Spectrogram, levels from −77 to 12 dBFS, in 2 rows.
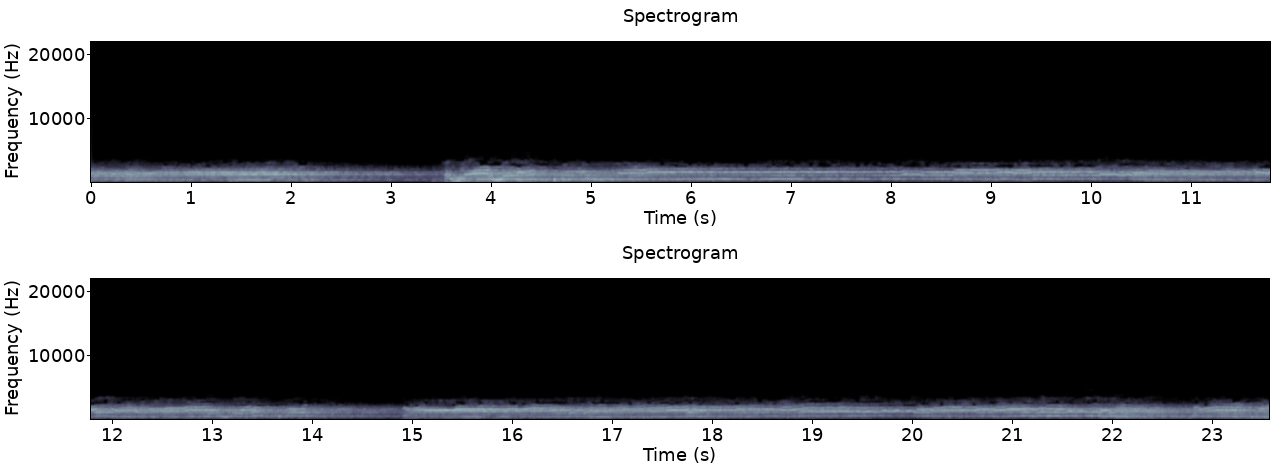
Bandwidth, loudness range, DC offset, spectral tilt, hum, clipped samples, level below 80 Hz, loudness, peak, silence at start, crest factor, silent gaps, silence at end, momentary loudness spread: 3.8 kHz; 2 LU; under 0.1%; -7.5 dB/octave; none; under 0.1%; -66 dBFS; -20 LUFS; -4 dBFS; 0 s; 16 dB; none; 0 s; 8 LU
